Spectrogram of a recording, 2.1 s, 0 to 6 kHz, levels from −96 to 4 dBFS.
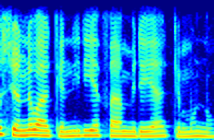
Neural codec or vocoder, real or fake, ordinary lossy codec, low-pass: none; real; Opus, 64 kbps; 5.4 kHz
